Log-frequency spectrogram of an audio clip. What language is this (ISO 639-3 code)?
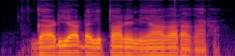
kik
